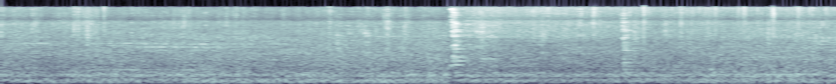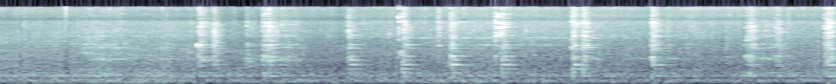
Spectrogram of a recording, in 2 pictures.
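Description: Egg-and-mince tiki sizzling on a large flat iron tawa. From about halfway through, a metal spatula clacks against the griddle in quick strokes, about four a second, as the food is chopped and turned.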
